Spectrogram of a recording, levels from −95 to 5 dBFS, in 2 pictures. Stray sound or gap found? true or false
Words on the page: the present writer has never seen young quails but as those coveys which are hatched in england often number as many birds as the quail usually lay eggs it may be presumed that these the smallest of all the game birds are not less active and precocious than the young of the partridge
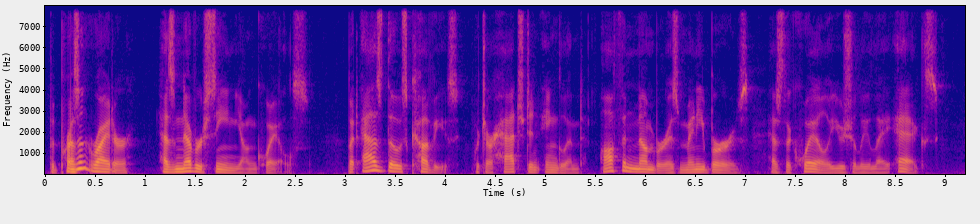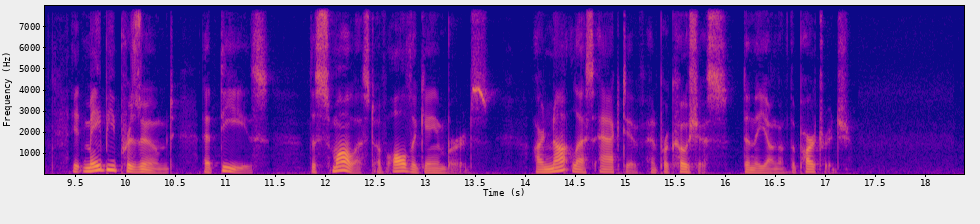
false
